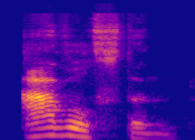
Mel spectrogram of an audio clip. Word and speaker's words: Athelstan: And how you pronounce his name? Athelstan.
